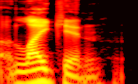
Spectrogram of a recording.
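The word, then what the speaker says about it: lichen: Is that how you pronounce that word? Lyken. Ly like. No. Lyken. Right. It said lyken. Like l like them.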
